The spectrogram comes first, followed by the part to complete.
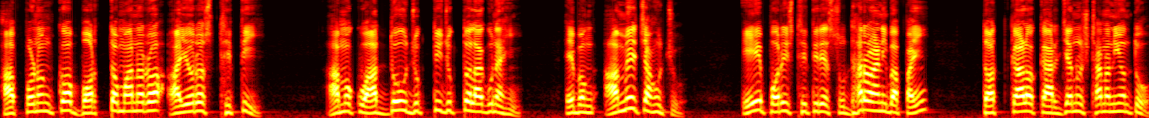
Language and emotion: Odia, angry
